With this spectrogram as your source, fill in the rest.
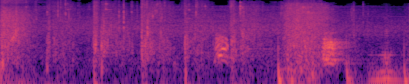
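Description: A body is struck in a short, violent scuffle.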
